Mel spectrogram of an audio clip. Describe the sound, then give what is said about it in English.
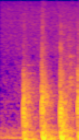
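Four quick, evenly spaced knocks, made by a man imitating a knock at a door, moderately loud with no talking around them. “And then I hear a knock at the door, but it's like literally him going like this.”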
